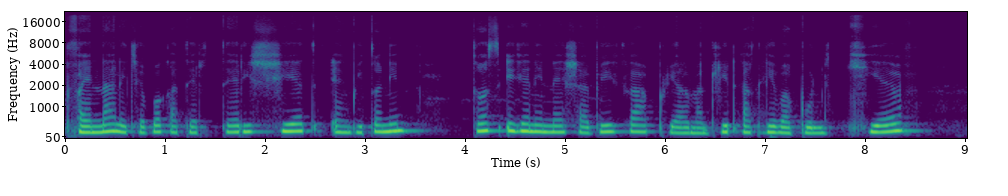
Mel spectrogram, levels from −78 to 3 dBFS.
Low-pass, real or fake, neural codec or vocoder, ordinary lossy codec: 19.8 kHz; fake; autoencoder, 48 kHz, 128 numbers a frame, DAC-VAE, trained on Japanese speech; none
